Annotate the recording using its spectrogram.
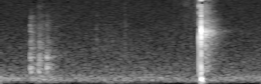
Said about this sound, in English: Do you hear that, cock? Every time you hear me snap my fingers, your cock is going to twitch, tense in pleasure.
